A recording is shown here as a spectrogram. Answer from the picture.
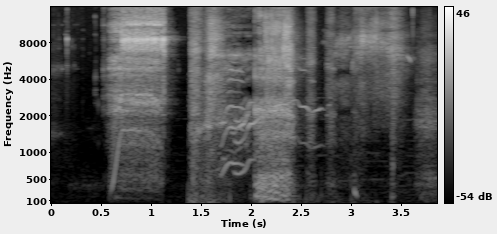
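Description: Party blower horns, apparently broken, blown in several loud, buzzy blasts with wavering pitch, each cutting off abruptly as if gated, then tapering into quieter squeaky toots near the end.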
